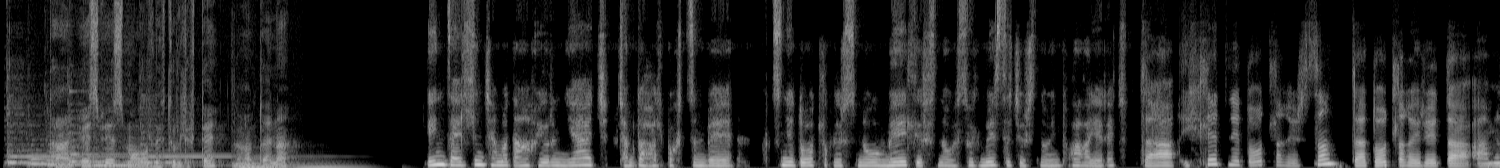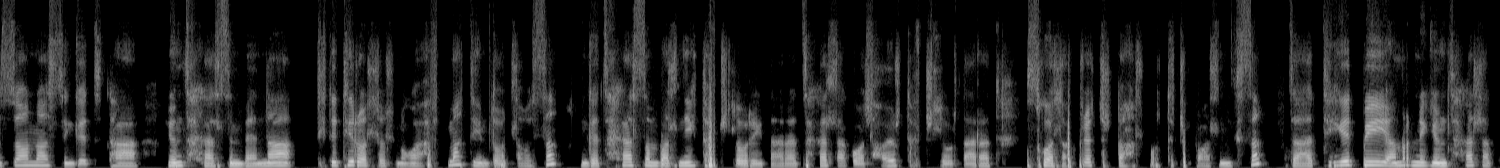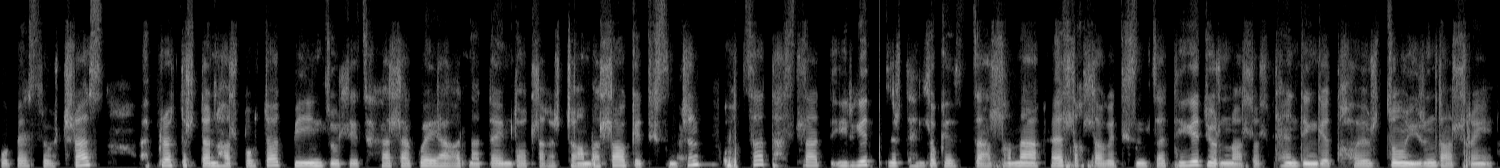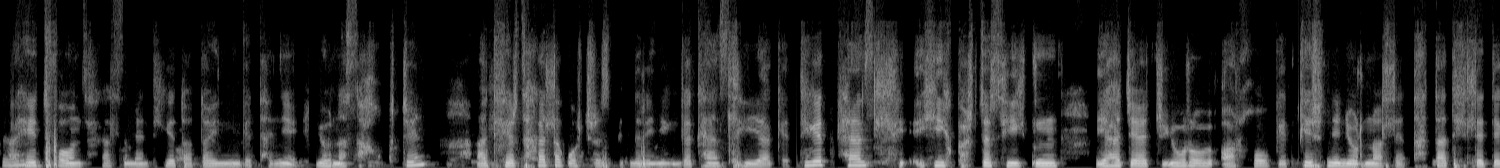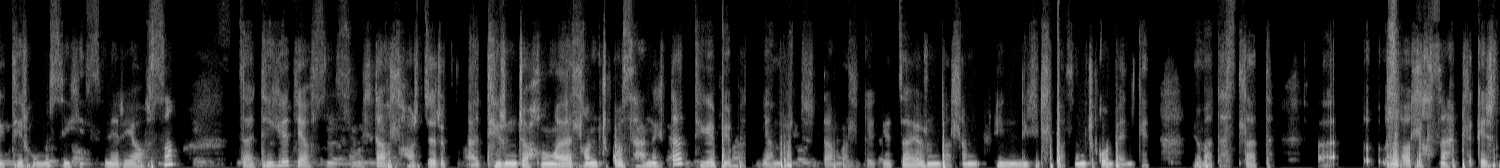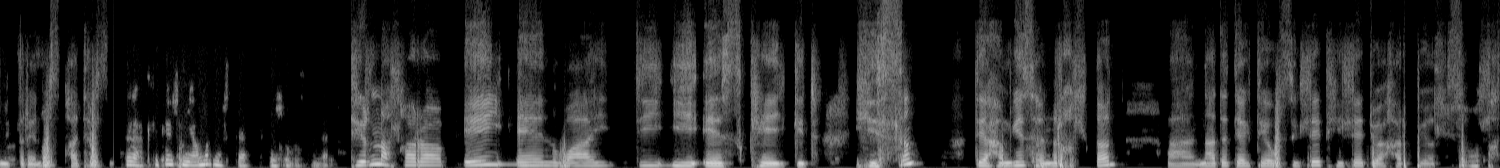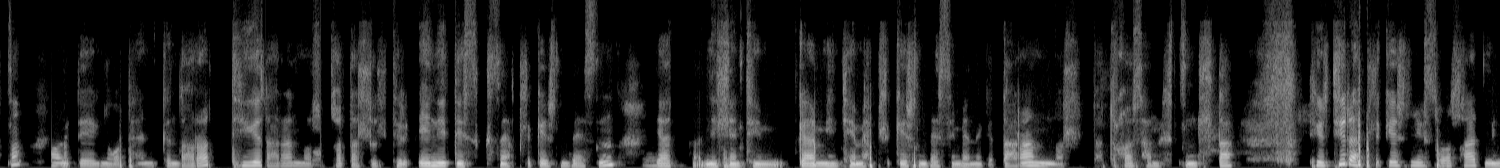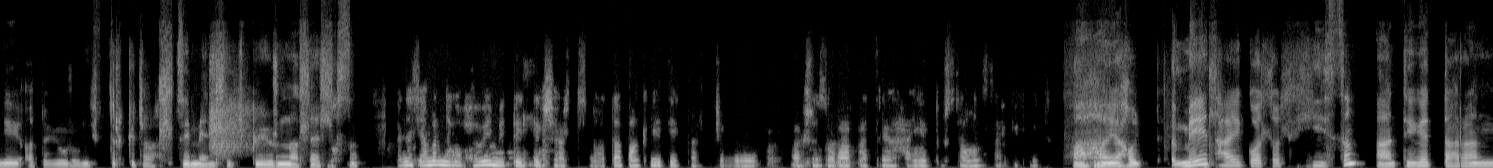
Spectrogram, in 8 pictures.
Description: Азаар мөнгө алдаагүй ч бусаддаа сургамж болгох үүднээс бидэнд ярилцлага өгсөн юм.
